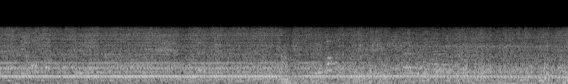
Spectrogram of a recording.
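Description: Hawker-Siddeley H5 subway car running at a steady speed, heard from inside the car: a steady whine at one pitch from the running gear over the rumble of the wheels on the rails.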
